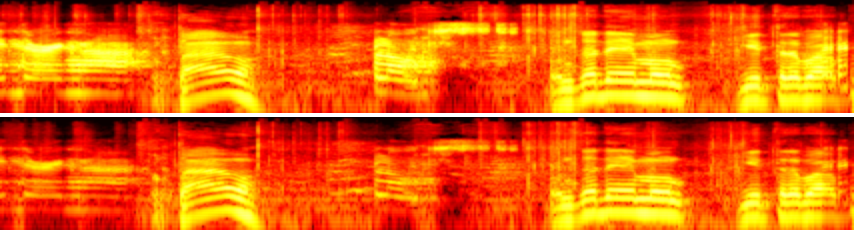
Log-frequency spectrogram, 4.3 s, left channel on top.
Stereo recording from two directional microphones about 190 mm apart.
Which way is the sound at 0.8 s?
20° right (ahead or behind).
